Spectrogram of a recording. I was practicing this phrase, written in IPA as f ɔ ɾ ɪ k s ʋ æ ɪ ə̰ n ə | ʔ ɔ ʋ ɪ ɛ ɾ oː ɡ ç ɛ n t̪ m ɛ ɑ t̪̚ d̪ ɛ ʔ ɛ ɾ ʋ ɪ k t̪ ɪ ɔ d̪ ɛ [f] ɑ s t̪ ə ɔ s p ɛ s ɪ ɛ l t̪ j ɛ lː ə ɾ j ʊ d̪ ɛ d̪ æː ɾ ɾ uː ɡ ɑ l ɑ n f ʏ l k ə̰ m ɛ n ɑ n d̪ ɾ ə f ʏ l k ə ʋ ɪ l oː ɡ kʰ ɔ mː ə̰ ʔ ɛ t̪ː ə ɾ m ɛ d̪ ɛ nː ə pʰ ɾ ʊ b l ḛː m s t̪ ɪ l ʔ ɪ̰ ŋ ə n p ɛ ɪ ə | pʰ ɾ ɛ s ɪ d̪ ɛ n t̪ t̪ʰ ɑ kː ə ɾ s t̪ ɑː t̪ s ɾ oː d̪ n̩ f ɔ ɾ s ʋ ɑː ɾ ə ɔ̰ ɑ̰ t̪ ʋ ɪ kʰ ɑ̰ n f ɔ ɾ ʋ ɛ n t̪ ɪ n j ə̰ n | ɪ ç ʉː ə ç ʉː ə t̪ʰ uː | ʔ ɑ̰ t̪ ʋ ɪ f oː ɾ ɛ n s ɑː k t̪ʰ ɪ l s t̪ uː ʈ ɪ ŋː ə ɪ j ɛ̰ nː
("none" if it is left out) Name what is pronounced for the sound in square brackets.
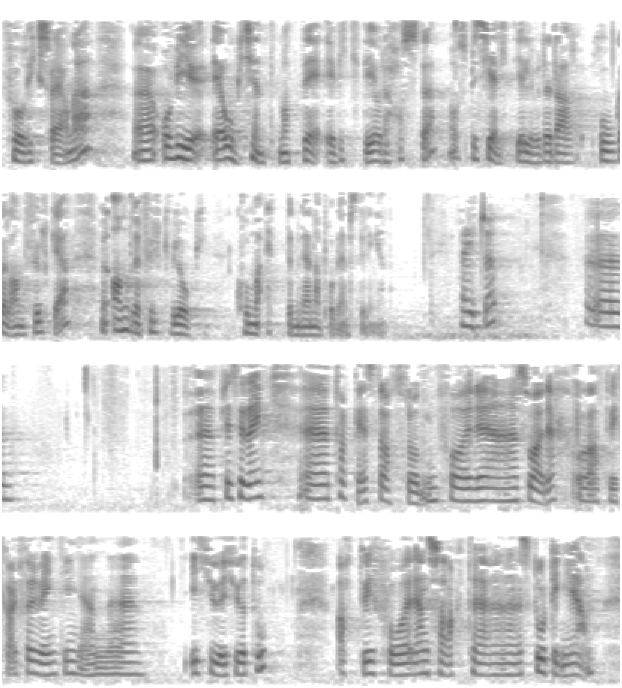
h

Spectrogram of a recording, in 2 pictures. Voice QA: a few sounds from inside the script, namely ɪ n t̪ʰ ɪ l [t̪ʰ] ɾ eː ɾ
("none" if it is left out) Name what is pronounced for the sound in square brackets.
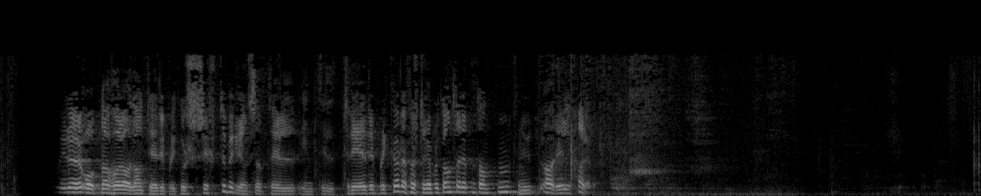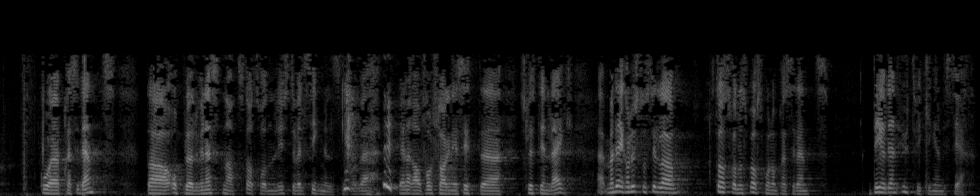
t̪ʰ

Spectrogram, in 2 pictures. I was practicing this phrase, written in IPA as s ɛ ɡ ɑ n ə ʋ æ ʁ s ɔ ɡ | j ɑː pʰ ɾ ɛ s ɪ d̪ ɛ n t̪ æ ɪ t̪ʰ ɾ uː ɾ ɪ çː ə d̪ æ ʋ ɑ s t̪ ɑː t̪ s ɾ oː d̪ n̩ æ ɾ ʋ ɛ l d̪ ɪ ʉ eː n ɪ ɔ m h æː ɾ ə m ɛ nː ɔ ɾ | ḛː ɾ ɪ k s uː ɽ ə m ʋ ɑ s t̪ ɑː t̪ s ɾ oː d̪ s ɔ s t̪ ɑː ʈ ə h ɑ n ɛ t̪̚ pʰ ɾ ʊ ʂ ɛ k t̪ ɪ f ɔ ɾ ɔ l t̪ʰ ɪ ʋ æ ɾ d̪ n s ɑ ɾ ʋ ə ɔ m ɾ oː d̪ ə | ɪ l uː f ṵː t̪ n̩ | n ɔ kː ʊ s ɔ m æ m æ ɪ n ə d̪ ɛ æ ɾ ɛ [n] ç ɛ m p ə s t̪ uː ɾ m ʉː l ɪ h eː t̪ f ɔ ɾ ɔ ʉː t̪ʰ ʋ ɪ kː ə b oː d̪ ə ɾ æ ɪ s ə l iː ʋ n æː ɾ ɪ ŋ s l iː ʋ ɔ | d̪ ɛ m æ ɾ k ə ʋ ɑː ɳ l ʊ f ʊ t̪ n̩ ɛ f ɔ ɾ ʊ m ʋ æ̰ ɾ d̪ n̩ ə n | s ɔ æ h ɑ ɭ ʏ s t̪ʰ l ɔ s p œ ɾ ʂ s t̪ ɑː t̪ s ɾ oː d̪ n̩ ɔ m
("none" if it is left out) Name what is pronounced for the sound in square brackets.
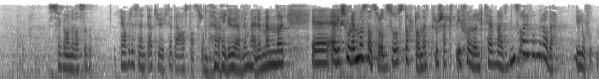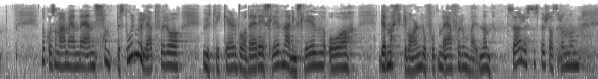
n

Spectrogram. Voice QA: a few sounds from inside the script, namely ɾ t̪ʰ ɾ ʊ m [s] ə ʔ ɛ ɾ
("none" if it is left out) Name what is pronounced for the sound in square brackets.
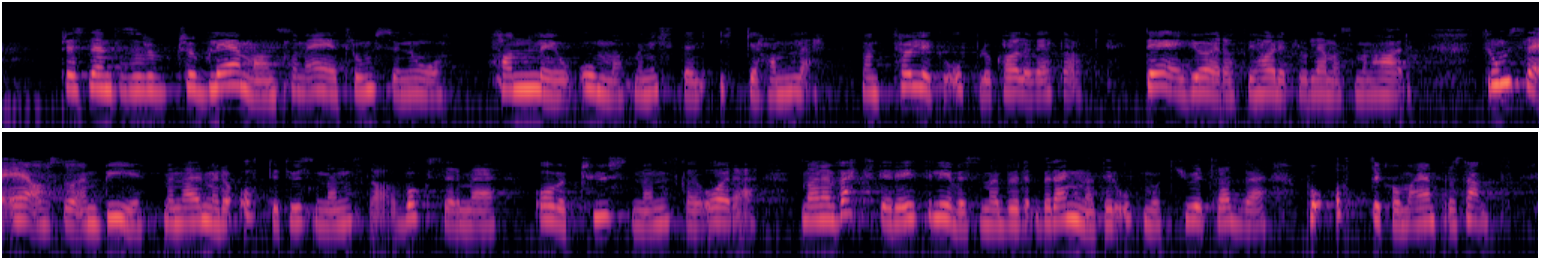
s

